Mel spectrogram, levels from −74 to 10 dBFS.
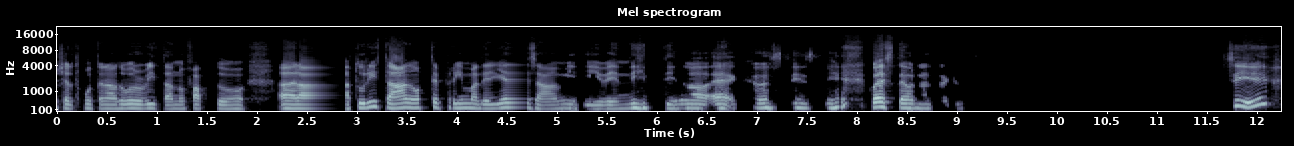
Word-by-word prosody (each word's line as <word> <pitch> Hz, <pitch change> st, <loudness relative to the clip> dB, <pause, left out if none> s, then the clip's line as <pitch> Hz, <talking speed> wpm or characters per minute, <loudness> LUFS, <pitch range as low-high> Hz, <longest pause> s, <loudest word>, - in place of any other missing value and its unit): certo 150 Hz, 0 st, -3 dB
punto 155 Hz, -2 st, -5 dB
nella 145 Hz, 0 st, +1 dB
loro 155 Hz, 0 st, +1 dB
vita 155 Hz, -2 st, -1 dB
hanno 145 Hz, +1 st, -5 dB
fatto, 140 Hz, -1 st, -3 dB, 0.3 s
uhm, 150 Hz, 0 st, +5 dB
la 145 Hz, 0 st, +2 dB
maturità 170 Hz, +2 st, +4 dB
Notte 175 Hz, +1 st, -1 dB
prima 170 Hz, -2 st, -2 dB
degli 150 Hz, +2 st, -1 dB
esami 155 Hz, -5 st, -3 dB
di 135 Hz, 0 st, -5 dB
Venditti, 150 Hz, +3 st, -2 dB
no. 155 Hz, 0 st, +1 dB
Ecco, 160 Hz, +2 st, 0 dB
sì, 170 Hz, +1 st, -6 dB
sì, 165 Hz, +2 st, -3 dB, 0.3 s
questa 195 Hz, -1 st, +6 dB
è -, -, +5 dB
un'altra 155 Hz, -2 st, -5 dB
canz 150 Hz, -1 st, -26 dB, 2.6 s
Sì? 245 Hz, +5 st, +4 dB
155 Hz, 125 wpm, -20 LUFS, 145-170 Hz, 2.6 s, questa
